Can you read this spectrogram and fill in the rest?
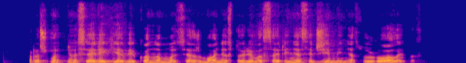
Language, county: Lithuanian, Alytus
